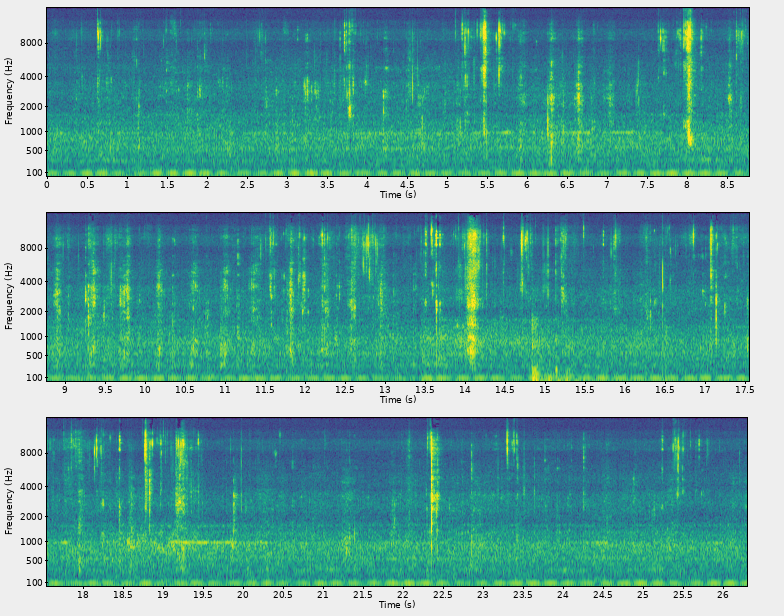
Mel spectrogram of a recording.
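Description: Fingers squish and mix rice on a plate.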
